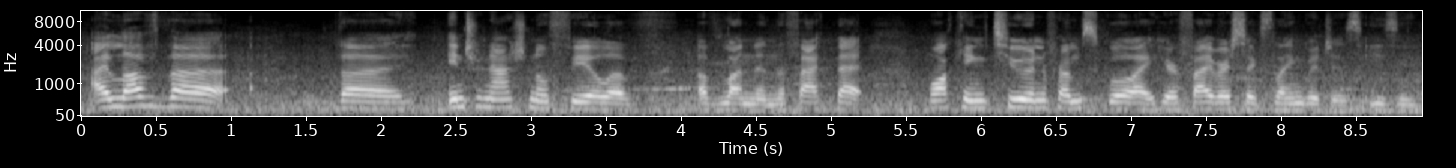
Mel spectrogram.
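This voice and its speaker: A woman who is a drama student, answering in a street interview with halting, restarted phrases. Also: lowish voice. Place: city street outdoors. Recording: outdoors with street noise.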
